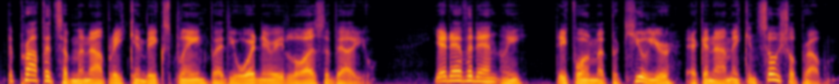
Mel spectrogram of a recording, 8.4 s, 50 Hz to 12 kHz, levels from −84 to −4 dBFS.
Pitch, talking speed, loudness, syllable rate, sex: 115 Hz, 165 wpm, -18 LUFS, 5.9 syllables/s, male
